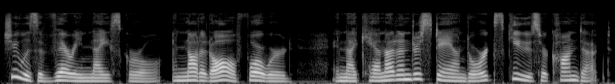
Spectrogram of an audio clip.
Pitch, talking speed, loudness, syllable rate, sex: 170 Hz, 185 wpm, -18 LUFS, 4.8 syllables/s, female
